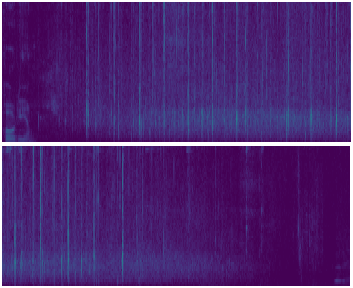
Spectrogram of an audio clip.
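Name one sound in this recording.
A crowd applauds and then the applause fades away.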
